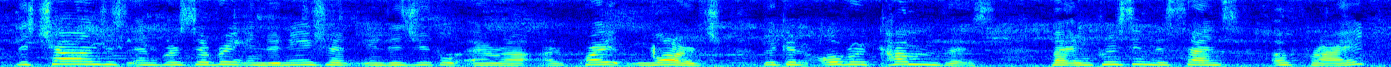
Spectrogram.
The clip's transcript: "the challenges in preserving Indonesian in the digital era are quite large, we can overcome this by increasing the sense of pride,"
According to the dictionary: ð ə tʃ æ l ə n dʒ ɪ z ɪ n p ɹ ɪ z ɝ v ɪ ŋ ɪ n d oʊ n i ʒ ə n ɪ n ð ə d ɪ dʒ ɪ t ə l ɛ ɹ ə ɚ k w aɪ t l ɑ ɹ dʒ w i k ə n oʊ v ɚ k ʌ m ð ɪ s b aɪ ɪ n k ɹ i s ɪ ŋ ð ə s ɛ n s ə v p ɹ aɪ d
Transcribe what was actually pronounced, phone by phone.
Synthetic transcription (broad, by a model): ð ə tʃ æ l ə n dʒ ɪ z ɪ n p ɹ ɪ s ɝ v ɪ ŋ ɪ n d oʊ n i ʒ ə n ɪ n d ɪ dʒ ɪ t ə l ɛ ɹ ə ɚ k w aɪ t l ɑ ɹ dʒ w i k ə n oʊ v ɚ k ʌ m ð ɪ s b aɪ ɪ n k ɹ i s ɪ ŋ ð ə s ɛ n s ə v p ɹ aɪ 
